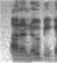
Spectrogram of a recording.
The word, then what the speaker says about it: Anunoby: After Valanciunas, I mean, I know they have the Anunoby guy, if I'm saying his name correctly. – Yeah, you nailed that one.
